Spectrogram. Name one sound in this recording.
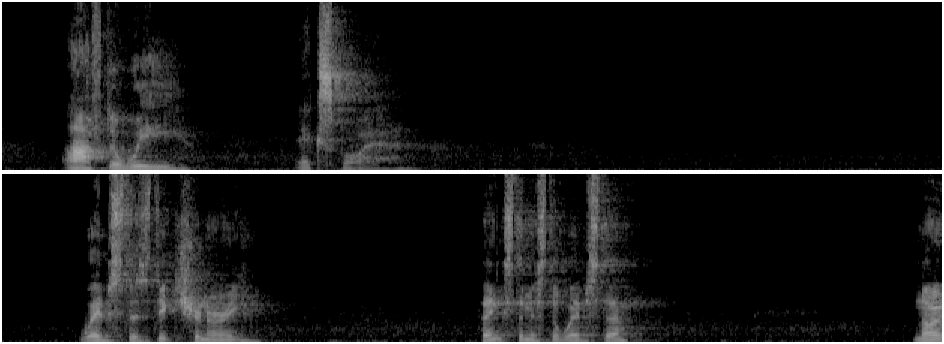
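A middle-aged man speaks calmly into a microphone in short phrases, with pauses between them.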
